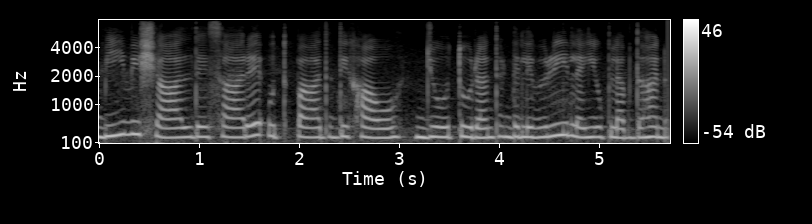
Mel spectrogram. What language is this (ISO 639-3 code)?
pan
